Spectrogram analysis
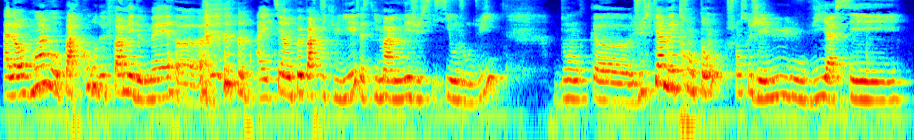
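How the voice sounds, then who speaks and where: A woman in her forties speaking as a guest in a casual interview, warm and halting, often restarting and laughing softly. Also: mid-range voice, animated. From outside Belgium. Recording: roomy, distant mic.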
